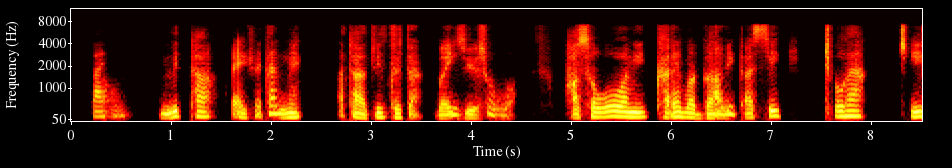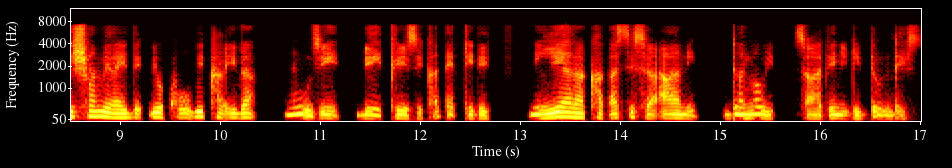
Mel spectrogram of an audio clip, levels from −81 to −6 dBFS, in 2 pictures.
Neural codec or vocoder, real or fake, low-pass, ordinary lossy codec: codec, 16 kHz, 0.5 kbps, FreqCodec, larger model; fake; 7.2 kHz; AAC, 48 kbps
